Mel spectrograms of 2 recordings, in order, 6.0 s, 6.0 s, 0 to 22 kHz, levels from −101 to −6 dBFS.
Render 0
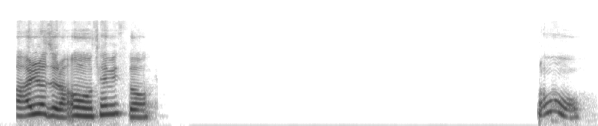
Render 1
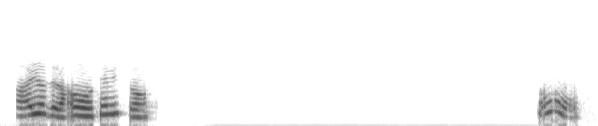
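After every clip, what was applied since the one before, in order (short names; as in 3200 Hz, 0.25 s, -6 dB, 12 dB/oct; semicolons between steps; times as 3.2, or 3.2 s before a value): transient shaper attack -8 dB, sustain -12 dB; LPF 1200 Hz 24 dB/oct; comb 6.1 ms, depth 40%; gain -4.5 dB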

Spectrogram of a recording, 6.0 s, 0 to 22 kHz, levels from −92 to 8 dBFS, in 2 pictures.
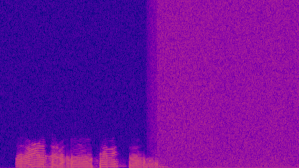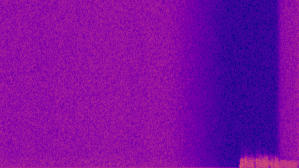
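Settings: reverse; upward compressor, threshold -51 dBFS; reverse; spectral compressor 10:1; gain +7 dB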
